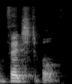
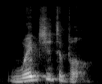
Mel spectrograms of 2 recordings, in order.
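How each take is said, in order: First: It starts with a v sound, no extra vowel. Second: It starts with a w sound, with an extra vowel. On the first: "There's certain standards and norms about how people say the word vegetable in English" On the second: "there's an influence here from the v to the w sound. There's also an insertion of a vowel that doesn't exist"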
